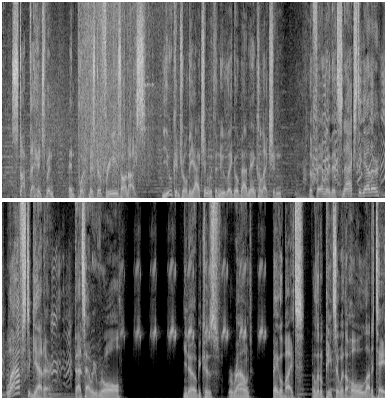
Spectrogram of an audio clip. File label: English Voice Over Short Ads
